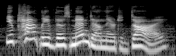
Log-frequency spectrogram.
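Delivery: loud, high-pitched confrontation; indignant protest. A narrator's reading. Claire turns on captor to save stranded men, indignant. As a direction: challenge the villain forcefully.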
